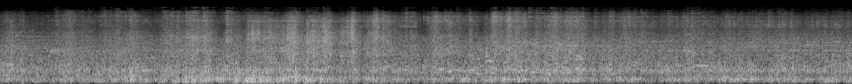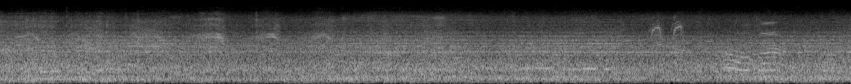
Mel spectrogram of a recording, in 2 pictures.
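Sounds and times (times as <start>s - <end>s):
train wheels running on rails: 0.0s - 17.0s.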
